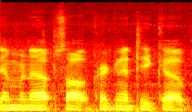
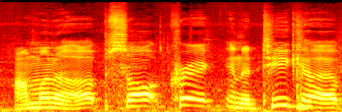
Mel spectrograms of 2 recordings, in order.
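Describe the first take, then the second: First: The phrase is said at a quick, normal pace. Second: The phrase is said slowly and deliberately.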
